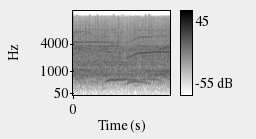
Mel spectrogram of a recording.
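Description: An electric guitar is played.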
